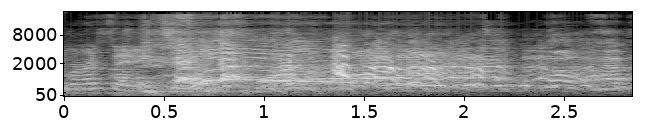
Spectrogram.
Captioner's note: laughter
